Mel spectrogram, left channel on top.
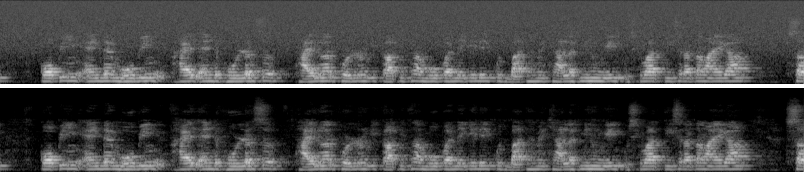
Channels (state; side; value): noise; left; hiss, 7 dB below the sound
